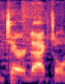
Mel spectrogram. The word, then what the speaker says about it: pterodactyl: can't you hear a pterodactyl go to the bathroom cuz the p is silent have another great day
